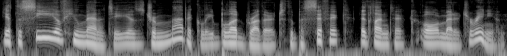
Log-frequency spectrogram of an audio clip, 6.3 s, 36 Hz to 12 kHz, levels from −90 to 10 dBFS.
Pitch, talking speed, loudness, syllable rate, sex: 140 Hz, 140 wpm, -19 LUFS, 5.2 syllables/s, male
